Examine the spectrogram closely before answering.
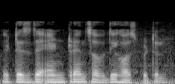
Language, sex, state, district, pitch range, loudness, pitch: English, male, Karnataka, Bangalore, 100-115 Hz, -14 LUFS, 110 Hz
